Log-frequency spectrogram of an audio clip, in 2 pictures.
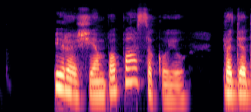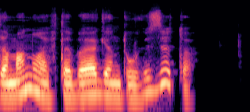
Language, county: Lithuanian, Klaipėda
